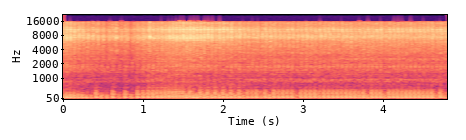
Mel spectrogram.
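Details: Kawasaki KLX 150 with PE 28 carburetor after setting air screw for highest rpm then idle screw: single-cylinder thump at idle, about 220 beats a minute, fairly steady; settled idle with mixture set right.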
